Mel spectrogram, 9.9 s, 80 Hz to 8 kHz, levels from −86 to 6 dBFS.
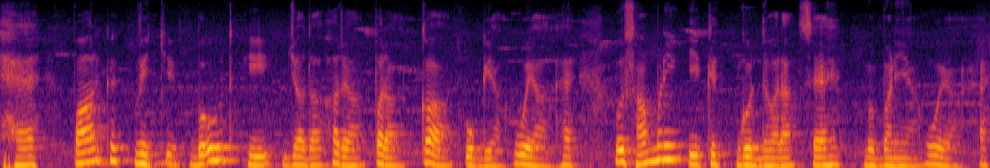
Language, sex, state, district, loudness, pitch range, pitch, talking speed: Punjabi, male, Punjab, Kapurthala, -16 LUFS, 140-170 Hz, 150 Hz, 120 wpm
